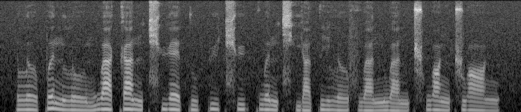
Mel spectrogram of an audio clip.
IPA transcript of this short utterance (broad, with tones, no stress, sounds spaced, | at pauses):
l ɤ˨˩ p ə˥˨ n l o˨˩ ʊ̯ m w ä˥˨ k a˥˨ n t͡ɕʰ ɥ ɛ˥˨ t̪ u˨˩ p y˥˨ t͡ɕʰ y˦ k w ə˥˨ n t͡ɕʰ j ä˨˦ t̪ i˦ l ɤ˨˦ f w a˨˦ n w a˨˩ n ʈ͡ʂʰ w ɑ˥˨ ŋ ʈ͡ʂ w ɑ˥˨ ŋ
